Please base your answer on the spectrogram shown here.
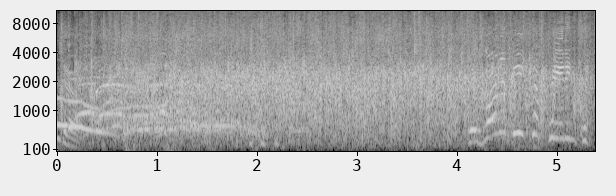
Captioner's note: cheers and applause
